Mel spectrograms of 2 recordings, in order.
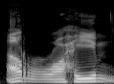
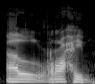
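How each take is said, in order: First: The L sound is fully merged into the R. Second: The L sound is clearly pronounced before the R. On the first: The speaker calls it right. "huruf lam masuk sempurna ke dalam huruf ra" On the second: The speaker calls it wrong. "jadi tidak dibaca Al-Rahim"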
